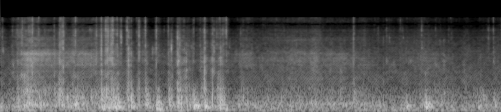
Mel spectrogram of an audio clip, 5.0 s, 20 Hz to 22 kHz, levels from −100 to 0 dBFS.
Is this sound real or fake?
fake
